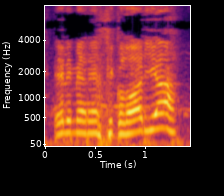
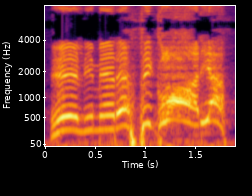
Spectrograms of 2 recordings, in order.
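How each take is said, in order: First: Said in the usual way. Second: High, drawn-out shout of glory; shouted praise. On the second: Real, not acted. Preacher urging the church to give glory, loud high shout. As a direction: shout it slowly to the whole church. Repeats the praise much louder.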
